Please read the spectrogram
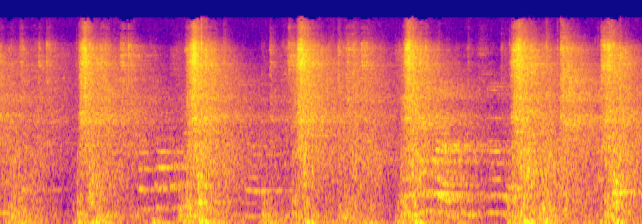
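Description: A trampoline bed and its springs thumping at each landing as a child bounces steadily, about once a second.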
